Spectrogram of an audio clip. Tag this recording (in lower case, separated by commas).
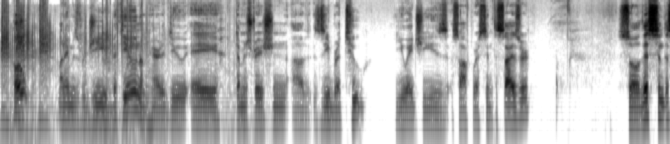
sampler, speech, music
